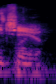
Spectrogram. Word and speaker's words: Chu: They did like a spinoff with his sister, and it's called Chu, but it's spelled like their last name, C-H-U.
